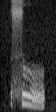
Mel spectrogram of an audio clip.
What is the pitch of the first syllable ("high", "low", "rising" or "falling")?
low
